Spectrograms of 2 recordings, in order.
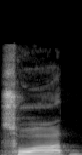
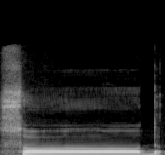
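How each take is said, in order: First: It is said as two syllables, like sowad. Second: It is said as one syllable, like sad. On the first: The speaker calls it wrong. "আমরা ছোটবেলায় মক্তবে এটাকে আমরা অনেকে পড়ছিলাম সোয়াদ দোয়াত" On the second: The speaker calls it right. "সঠিক উচ্চারণ সদ"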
